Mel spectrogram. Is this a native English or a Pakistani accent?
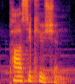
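native English. It is said with a native English accent. "गोरे से बोलेंगे"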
